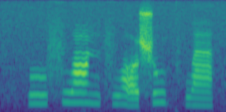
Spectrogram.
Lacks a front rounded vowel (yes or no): yes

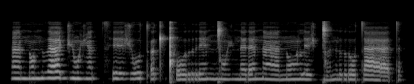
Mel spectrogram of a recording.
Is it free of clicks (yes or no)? no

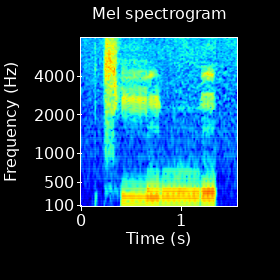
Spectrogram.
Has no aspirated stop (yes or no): no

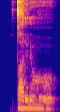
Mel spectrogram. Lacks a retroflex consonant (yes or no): yes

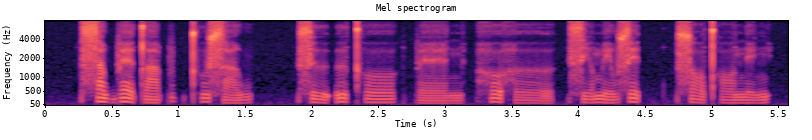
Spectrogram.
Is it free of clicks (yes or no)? yes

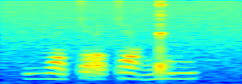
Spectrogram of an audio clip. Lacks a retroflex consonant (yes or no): yes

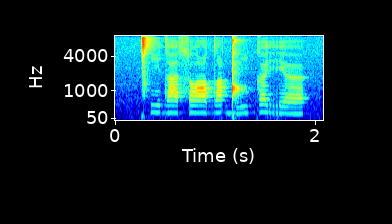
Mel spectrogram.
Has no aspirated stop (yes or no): no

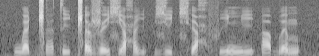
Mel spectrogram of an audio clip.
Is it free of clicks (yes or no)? no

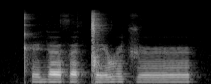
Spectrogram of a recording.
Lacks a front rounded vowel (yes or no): no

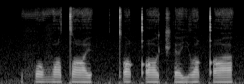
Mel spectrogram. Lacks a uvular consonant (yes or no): no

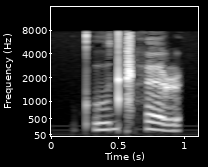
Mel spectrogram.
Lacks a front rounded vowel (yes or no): no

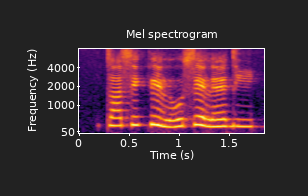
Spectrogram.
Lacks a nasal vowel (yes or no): no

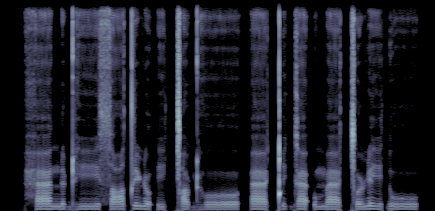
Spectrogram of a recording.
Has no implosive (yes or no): no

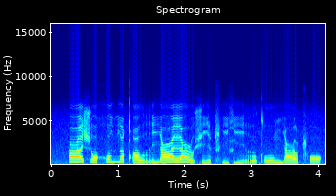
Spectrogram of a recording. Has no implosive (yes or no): yes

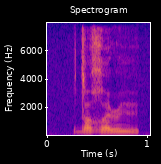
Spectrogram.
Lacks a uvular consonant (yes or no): no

